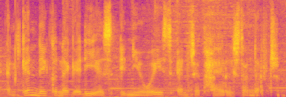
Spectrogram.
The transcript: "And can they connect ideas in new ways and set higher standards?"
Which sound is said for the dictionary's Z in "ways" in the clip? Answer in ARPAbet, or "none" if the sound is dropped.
S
